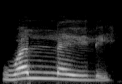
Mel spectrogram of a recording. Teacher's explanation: the lam has a shadda, so you're joining the waw to the lam mushaddad with force.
